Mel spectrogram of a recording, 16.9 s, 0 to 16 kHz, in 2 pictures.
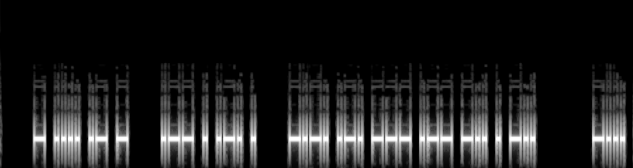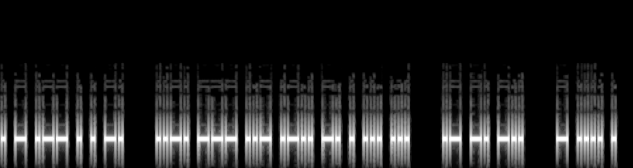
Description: Morse code, heard as a keyed tone, about 27 wpm, 650 Hz. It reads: THAT WERE CROWDED BETWEEN FOULNESS AND THE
